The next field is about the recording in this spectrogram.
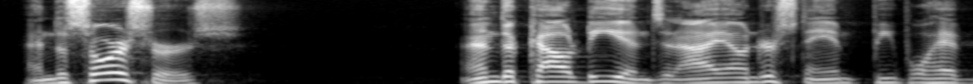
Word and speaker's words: Chaldeans: I will use what my Bible gives me as pronunciations, and that's why I call it Chal. That CH is underlined as a long K sound.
